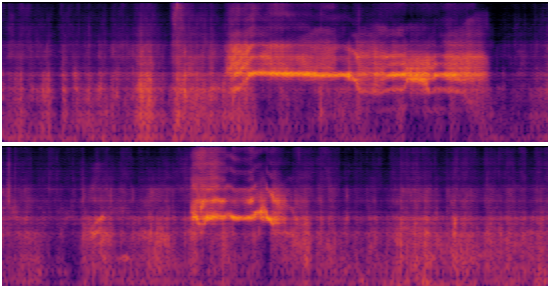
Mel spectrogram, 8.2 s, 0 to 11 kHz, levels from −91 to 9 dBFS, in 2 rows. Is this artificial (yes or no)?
yes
